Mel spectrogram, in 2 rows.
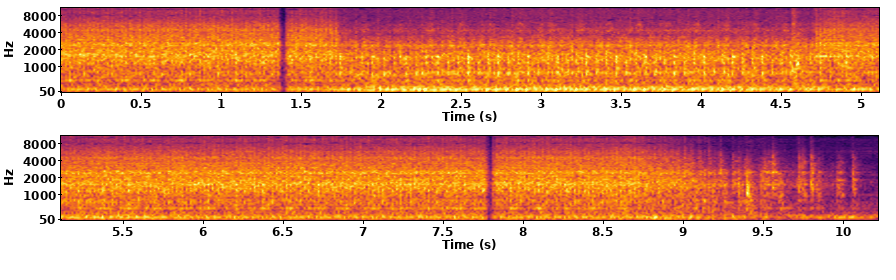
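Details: Dodge Ram 6.7L Cummins diesel with a DPC triple-disc torque converter carries a loose, marbles-in-a-can rattle at idle, believed normal for the triple-disc design.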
